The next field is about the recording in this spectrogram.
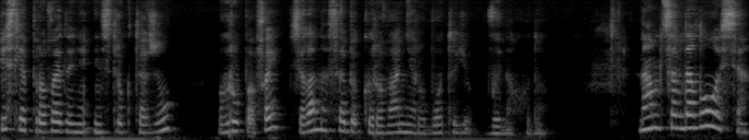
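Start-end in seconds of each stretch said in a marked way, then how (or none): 6.4-7.5 high cry yelled out at full voice. Reading a fairy as the last gathered riches are poured out, shouting. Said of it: "закричала Іредеса".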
